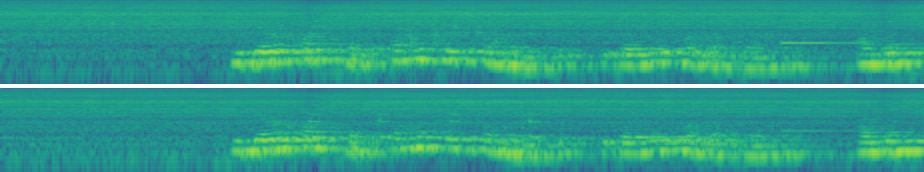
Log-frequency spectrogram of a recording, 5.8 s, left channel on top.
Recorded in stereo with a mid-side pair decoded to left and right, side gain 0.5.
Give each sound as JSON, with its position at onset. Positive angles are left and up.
{"t": 0.0, "sound": "running water", "azimuth_deg": 65, "distance_m": 1.5}
{"t": 1.4, "sound": "a woman speaking", "azimuth_deg": 30, "distance_m": 1.8}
